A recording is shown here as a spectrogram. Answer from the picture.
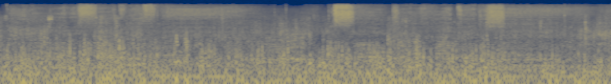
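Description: Wind noise on an action camera's microphone and a steady low rumble from a mountain bike running fast down a dirt trail, with scattered clicks and rattles from the bike.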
